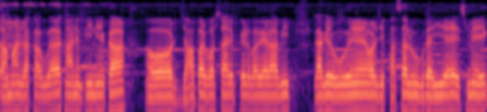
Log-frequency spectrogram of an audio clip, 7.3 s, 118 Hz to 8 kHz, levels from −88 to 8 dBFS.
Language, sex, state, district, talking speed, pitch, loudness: Hindi, male, Chhattisgarh, Bastar, 180 wpm, 115 Hz, -18 LUFS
